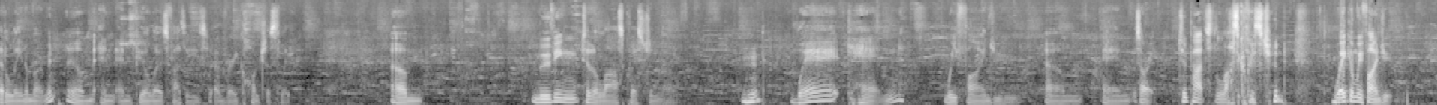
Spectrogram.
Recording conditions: busy venue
